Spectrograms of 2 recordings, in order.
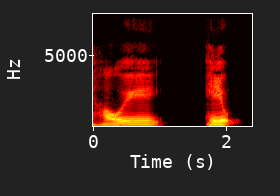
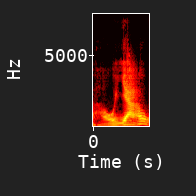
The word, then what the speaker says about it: hội hiệu: Thứ hai, hội hiệu, hay có khi đọc là hội giáo cũng được, nhưng mà nên nên đọc học hiệu thì người ta quen rồi.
